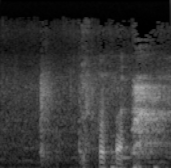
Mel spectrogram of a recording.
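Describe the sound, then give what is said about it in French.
A dog barks and yips in a quick, uneven series of short bursts, moderately loud, with a voice talking faintly underneath. “Mais quelqu'un pourrait jeter un caillou à ce chien?”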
